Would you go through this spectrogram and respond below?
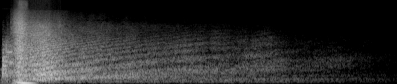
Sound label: turret aa launch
